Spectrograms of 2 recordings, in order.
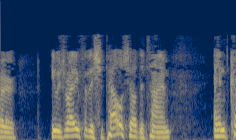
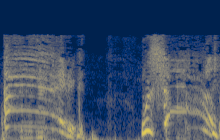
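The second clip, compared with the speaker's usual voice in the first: very high, drunken mimicked holler; wasted Tracy Morgan; 14 semitones higher, 4 dB quieter, much slower than usual. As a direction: greet like a wasted comic, voice pitched way up. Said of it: "he turns around and he's wasted".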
